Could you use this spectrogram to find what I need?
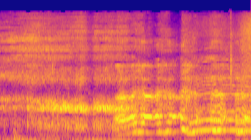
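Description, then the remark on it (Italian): A loud, drawn-out slurping sip of sparkling wine, done deliberately noisily, with a wet airy hiss and gurgling that wavers in pitch for a couple of seconds. “Però sorseggiamo. Ci sono anche quattro cani, magari ci aiutano. Lo facciamo rumorosamente?”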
